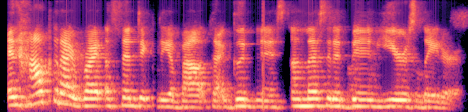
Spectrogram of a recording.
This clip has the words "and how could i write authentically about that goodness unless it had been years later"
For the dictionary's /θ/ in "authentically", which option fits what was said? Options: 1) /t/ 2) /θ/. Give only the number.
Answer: 2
